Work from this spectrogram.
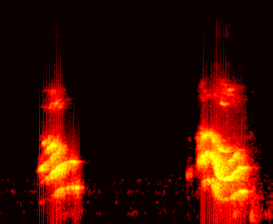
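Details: Cavalier King Charles Spaniel puppies in an indoor home puppy pen, during a socialization session with several bigger dogs of the household: two drawn-out, wavering whimpers, each under a second, separated by a short pause, in a quiet room.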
